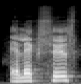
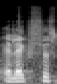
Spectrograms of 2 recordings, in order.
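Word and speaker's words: Alexis: आप इसको एलेक्सिस पढ़ सकते हैं, लेकिन ये फ्रेंच नेम है, तो फ्रेंच में इसको यहाँ पर एस साइलेंट होता है, इसलिए इसको एलेक्सी दो टोकोविला पढ़ा जाता है।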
